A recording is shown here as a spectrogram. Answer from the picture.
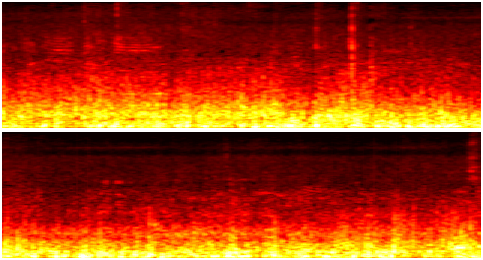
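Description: Wind buffeting the microphone: a heavy, uneven low rumble throughout, with a brief click about two and a half seconds in.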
